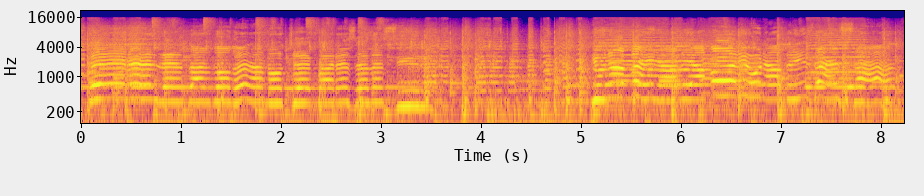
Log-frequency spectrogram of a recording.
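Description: Live Latin band playing upbeat dance music.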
